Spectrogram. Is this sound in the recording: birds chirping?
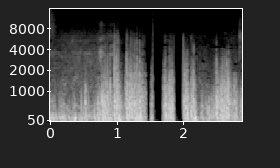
no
